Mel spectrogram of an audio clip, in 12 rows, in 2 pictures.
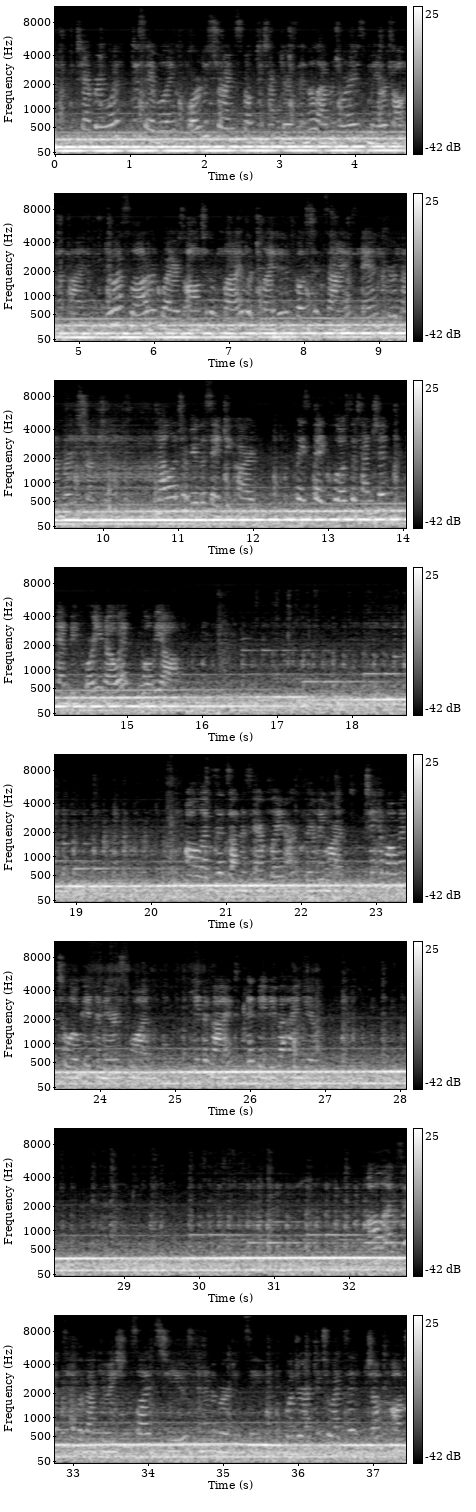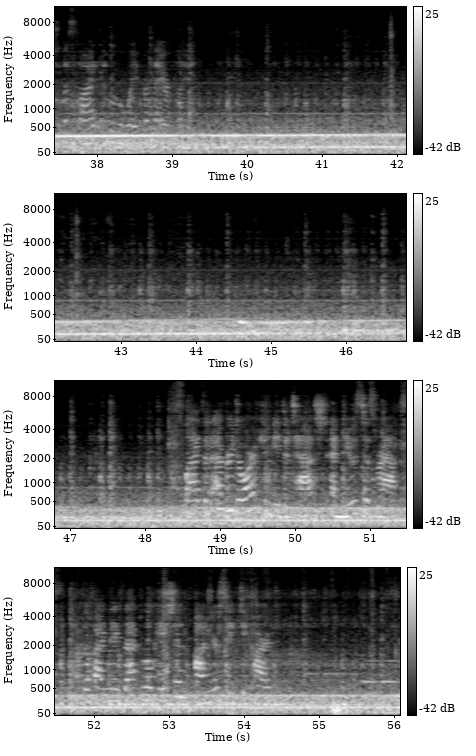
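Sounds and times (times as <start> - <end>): aircraft cabin drone: 0.0 - 56.0
music: 0.0 - 56.0
indistinct voices: 48.4 - 54.9.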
